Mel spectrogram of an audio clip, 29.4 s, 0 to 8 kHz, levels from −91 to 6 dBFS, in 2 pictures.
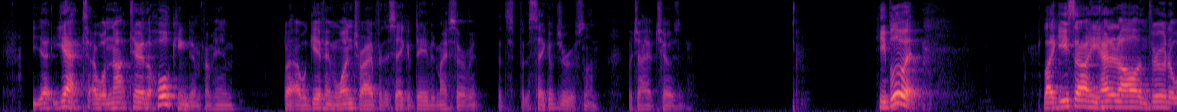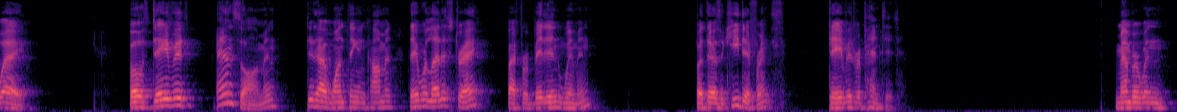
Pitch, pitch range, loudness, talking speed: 130 Hz, 100-150 Hz, -32 LUFS, 150 wpm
